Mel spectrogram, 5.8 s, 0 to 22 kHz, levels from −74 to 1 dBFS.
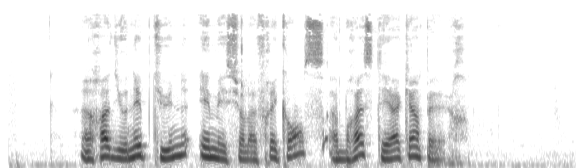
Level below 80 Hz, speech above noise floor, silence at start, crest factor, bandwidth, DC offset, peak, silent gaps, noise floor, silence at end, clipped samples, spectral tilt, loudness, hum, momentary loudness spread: -54 dBFS; 36 dB; 0.8 s; 18 dB; 16.5 kHz; under 0.1%; -8 dBFS; none; -60 dBFS; 1.1 s; under 0.1%; -6 dB/octave; -25 LUFS; none; 8 LU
